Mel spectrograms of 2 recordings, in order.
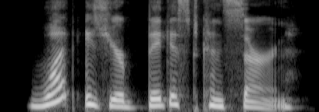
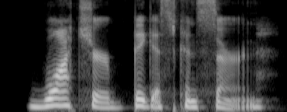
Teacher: In fast speech, what's your often blends together into something closer to watcher and biggest concern carries the main stress on big and con while the smaller words around them fade into the background.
